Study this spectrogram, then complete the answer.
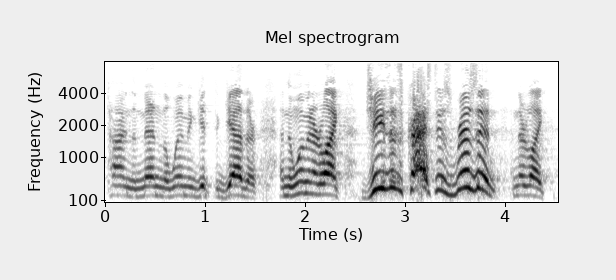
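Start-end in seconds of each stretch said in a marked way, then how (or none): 2.6-3.9 high, loud, excited cry; jubilant proclamation. Acted. Women announcing resurrection to men, exuberant shout. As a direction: proclaim it with full joy.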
